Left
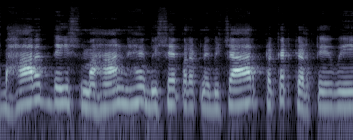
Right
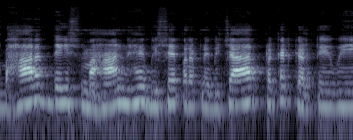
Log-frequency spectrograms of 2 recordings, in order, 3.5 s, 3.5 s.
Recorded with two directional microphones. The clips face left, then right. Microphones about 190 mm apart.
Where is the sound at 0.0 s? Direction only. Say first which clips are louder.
Left 1 dB; 40° left (ahead or behind).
